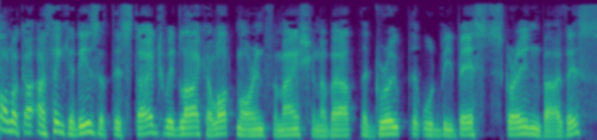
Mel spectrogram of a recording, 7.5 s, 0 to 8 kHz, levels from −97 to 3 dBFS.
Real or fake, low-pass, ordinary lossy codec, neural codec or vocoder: fake; 7.2 kHz; MP3, 32 kbps; codec, 16 kHz, 4 kbps, X-Codec, HuBERT features, trained on LibriSpeech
